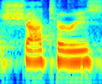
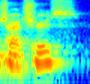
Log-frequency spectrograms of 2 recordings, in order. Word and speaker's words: chartreuse: do you know what cha-terese is uh what do you mean it's a color chattery's am i saying it right i might chartreuse chartreuse thank you uh what color does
